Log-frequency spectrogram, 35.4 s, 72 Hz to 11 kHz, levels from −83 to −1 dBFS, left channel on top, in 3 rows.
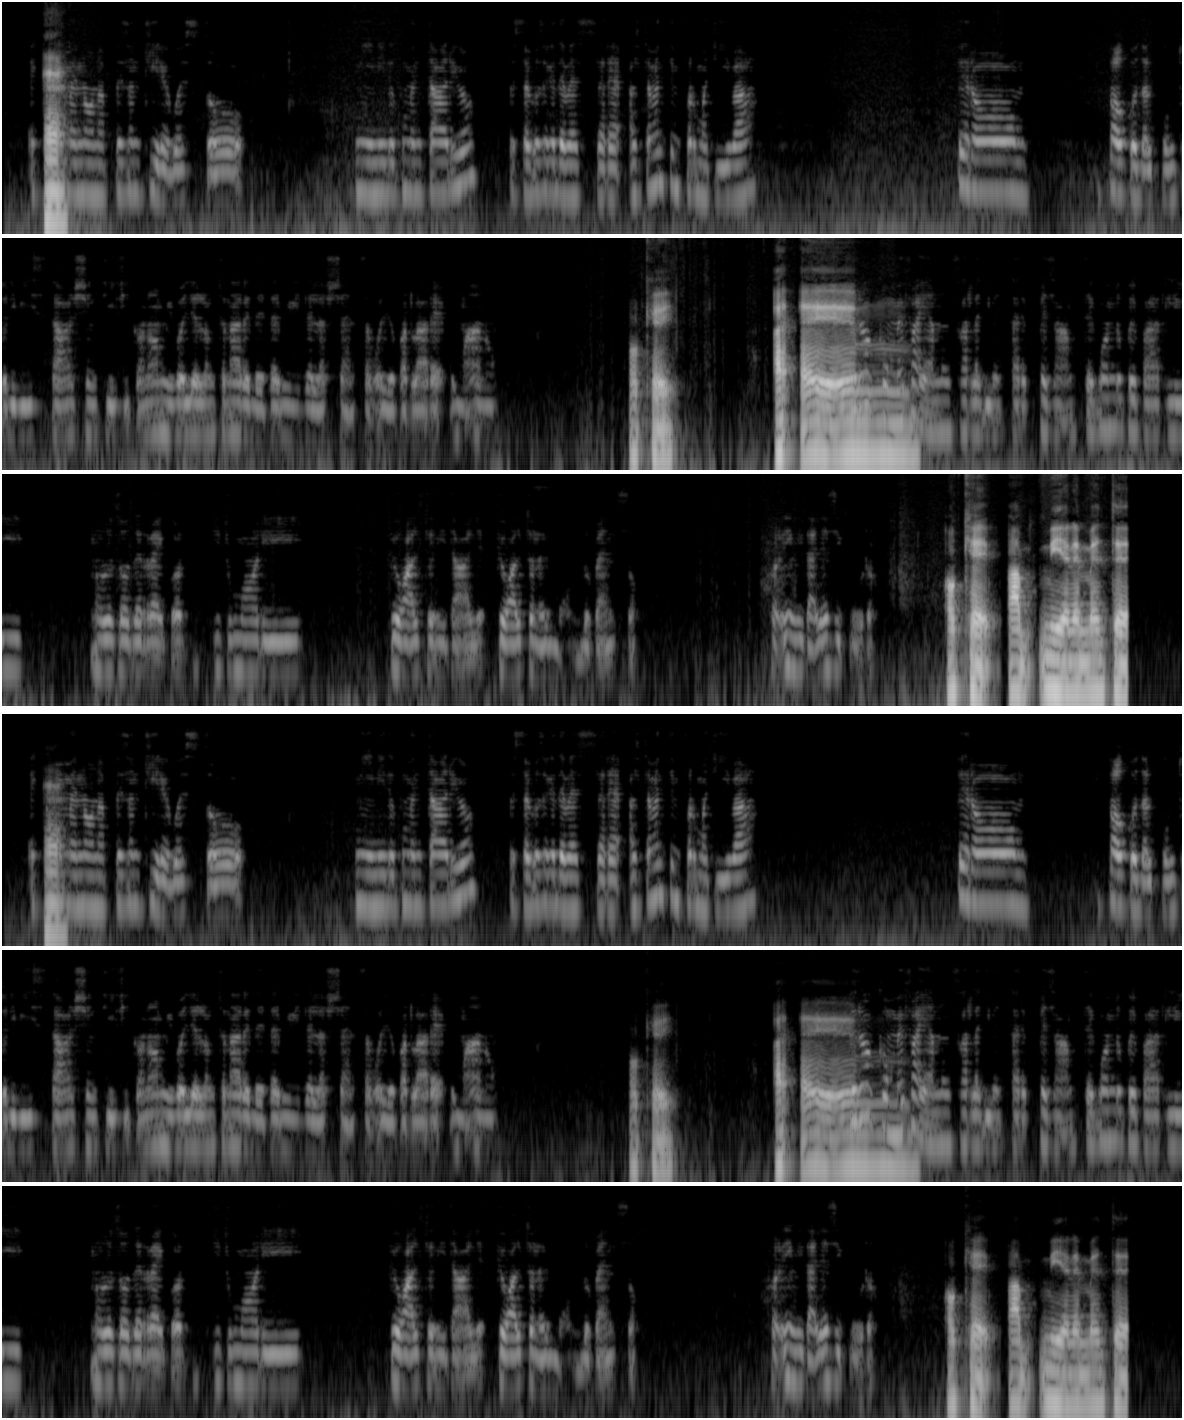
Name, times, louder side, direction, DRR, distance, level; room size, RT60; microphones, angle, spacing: voice 1, 0.3-2.4 3.5-4.7 5.1-7.5 9.5-10.3 11.1-16.8 20.3-23.8 24.5-25.4 25.7-26.6 27.5-29.9 31.2-32.3, equal, 5° right, 2.4 m, -41 dB
voice 2, 18.1-18.6 19.5-20.7 33.0-34.9, left 8 dB, 65° left, 0.3 m, -26 dB
head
